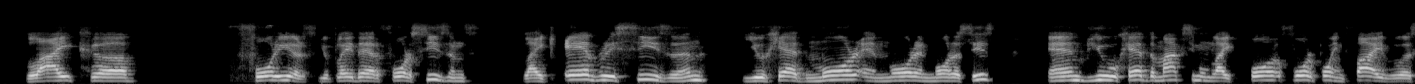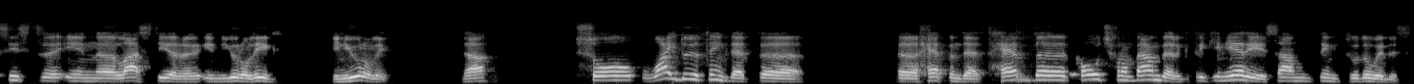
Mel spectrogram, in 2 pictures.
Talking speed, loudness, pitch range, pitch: 125 wpm, -19 LUFS, 155-200 Hz, 180 Hz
